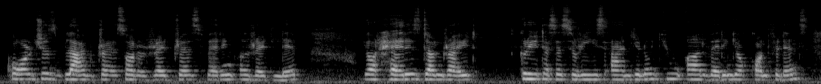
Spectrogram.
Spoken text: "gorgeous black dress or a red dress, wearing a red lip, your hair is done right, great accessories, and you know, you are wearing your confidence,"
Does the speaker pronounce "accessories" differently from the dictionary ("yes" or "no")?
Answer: yes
